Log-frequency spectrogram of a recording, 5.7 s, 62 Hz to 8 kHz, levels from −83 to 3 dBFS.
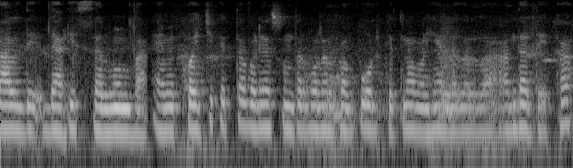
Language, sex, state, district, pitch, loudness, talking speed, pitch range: Hindi, male, Uttar Pradesh, Varanasi, 185 Hz, -28 LUFS, 155 wpm, 180-190 Hz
